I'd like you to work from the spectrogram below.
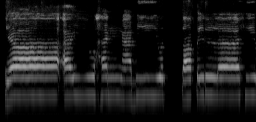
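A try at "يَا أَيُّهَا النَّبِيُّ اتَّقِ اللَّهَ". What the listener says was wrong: Laha, bukan lahila. Taqillaha.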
